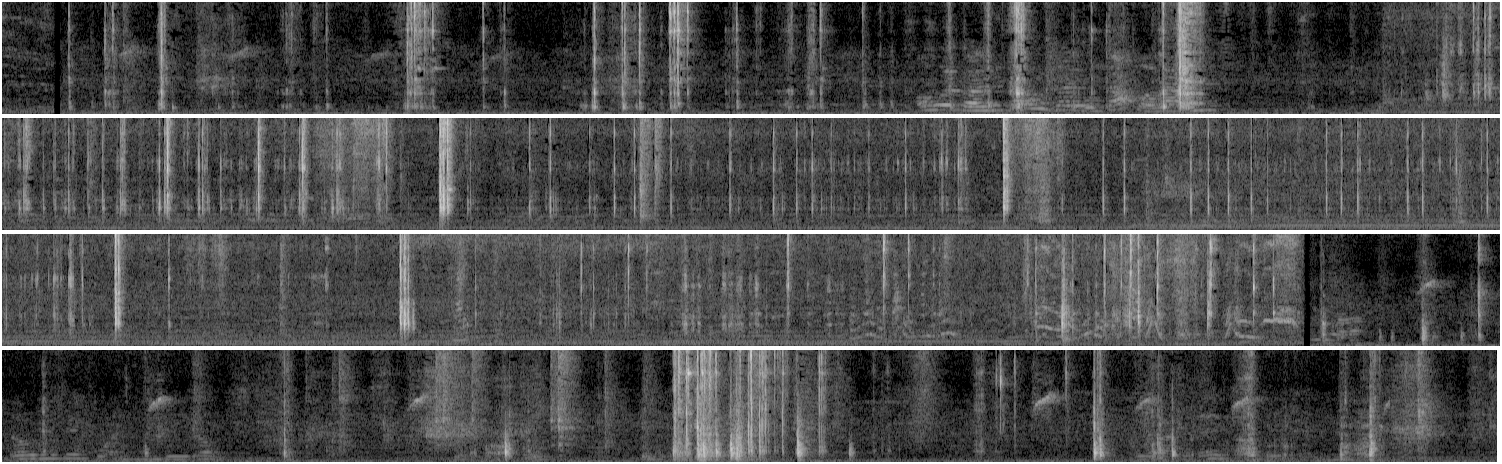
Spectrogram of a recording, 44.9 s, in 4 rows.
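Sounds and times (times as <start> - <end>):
metal parts clinking: 0.5 - 9.2, 10.4 - 32.2, 38.7 - 40.0.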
